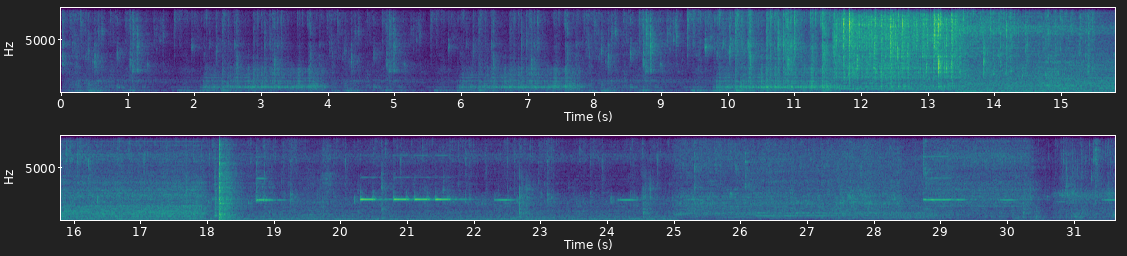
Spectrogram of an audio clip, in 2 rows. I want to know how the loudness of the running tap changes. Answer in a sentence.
The volume of the running tap goes up, then down.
